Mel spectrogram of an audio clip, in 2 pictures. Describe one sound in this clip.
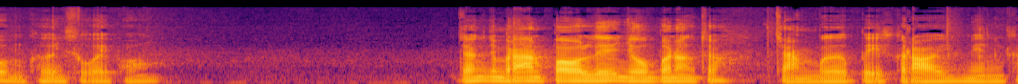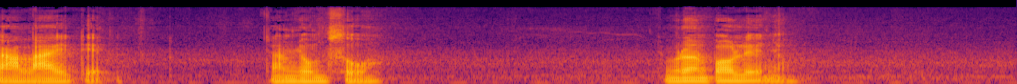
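A man speaks calmly and close to a microphone, in bursts with pauses.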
